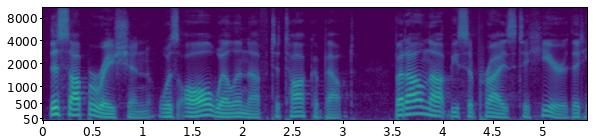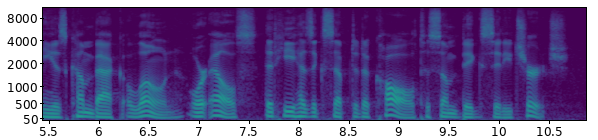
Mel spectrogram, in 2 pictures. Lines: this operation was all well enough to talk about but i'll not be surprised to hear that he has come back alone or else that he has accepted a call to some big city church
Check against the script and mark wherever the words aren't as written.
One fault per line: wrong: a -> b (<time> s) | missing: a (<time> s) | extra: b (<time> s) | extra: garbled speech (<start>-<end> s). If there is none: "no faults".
no faults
